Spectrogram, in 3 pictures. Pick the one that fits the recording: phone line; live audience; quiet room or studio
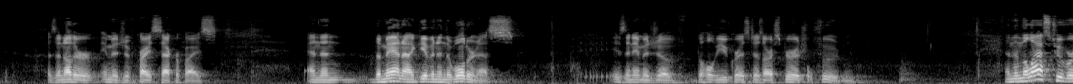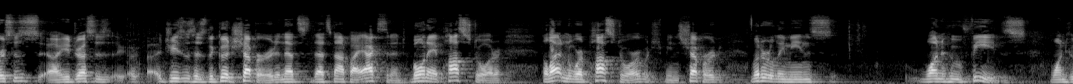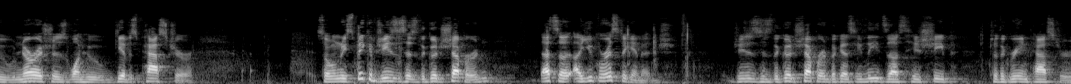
live audience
